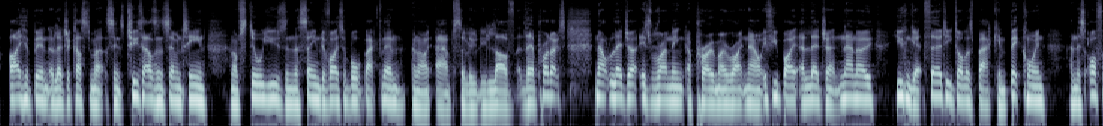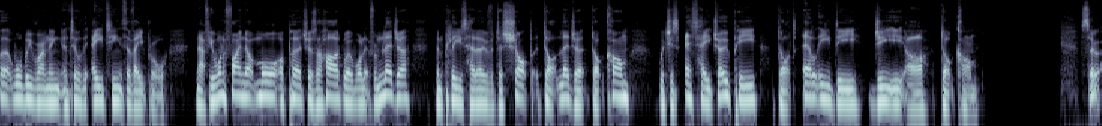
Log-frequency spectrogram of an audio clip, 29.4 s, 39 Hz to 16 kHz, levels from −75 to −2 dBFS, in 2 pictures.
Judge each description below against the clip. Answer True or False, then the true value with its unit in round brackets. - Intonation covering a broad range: False (3.7 semitones)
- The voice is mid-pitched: False (125 Hz)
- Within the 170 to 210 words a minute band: True (190 wpm)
